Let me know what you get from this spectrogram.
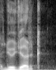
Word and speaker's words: UJ3RK5: Luego me enteré que se pronuncia New York.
